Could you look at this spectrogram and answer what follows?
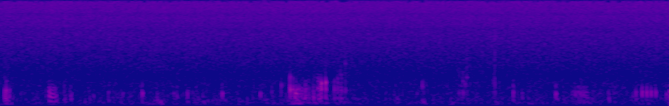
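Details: An adult's stomach growling: low gurgling rumbles and squeaks, ordinary bowel sounds (borborygmi) of gas and fluid moving.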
